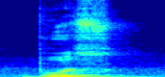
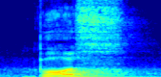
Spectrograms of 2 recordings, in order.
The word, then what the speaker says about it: bus: No es bus, es bus, bus, Shinebus, Shinebus, autobús urbano, Shinebus, Shinebus, así es como se escribe y así es como pronuncia. Bus es lo mismo, así se escribe también, bueno. Así es como pronuncia, como inglés, bus.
